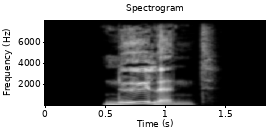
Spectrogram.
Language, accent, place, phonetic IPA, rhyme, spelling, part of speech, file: German, Germany, Berlin, [ˈnøːlənt], -øːlənt, nölend, verb, De-nölend.ogg
- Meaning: present participle of nölen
